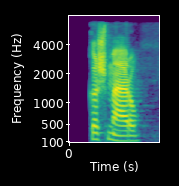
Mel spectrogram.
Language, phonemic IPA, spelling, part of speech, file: Esperanto, /koʃˈmaro/, koŝmaro, noun, LL-Q143 (epo)-koŝmaro.wav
